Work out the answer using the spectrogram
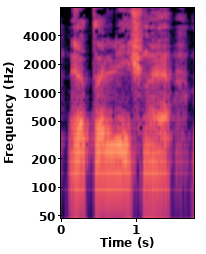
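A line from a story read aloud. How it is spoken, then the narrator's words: Gloomy. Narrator (Russian): мрачно произнес Джонатан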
